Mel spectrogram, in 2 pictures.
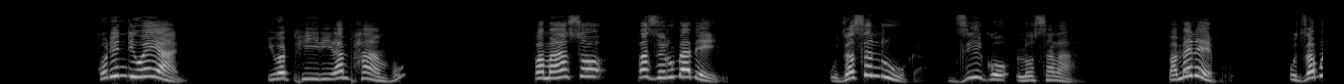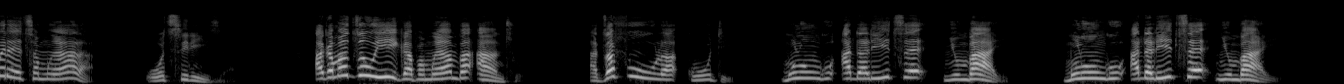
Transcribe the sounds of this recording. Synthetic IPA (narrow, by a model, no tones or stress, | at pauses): kɔɗindiwɛjaniː | wɛpʰiɾilampʰaɱvu | pamasɔ | pazɛɾuɓaɓɛli | ud͡zasanduka | d͡zik̬ɔlɔsala̰ːla | pamɛnɛpɔ | ud͡zaɓwɛɾɛt͡sʰamwala̰ | wɔt͡sʰiɾḭːza | akamad͡zaujik̬ap̬amwambaʔantʰu̥ | ad͡zafulakuːtḭ | muluŋɡuʔaɗalit͡sʰɛ | ɲumbaːjḭ | muluŋɡuʔaɗalit͡sʰɛɲumbaːjḭ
